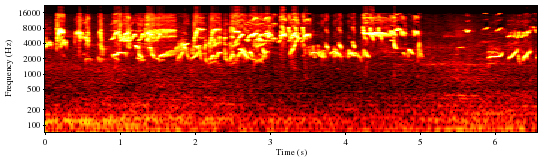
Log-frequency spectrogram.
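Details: Orange-headed thrush, contest simulation: fast cascade of high twittering and whistled notes packed together, then thinning to a few separate upslurred whistles near the end.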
